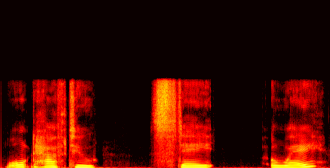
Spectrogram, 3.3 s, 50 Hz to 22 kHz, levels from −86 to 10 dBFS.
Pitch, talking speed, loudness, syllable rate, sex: 230 Hz, 55 wpm, -15 LUFS, 2.8 syllables/s, female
